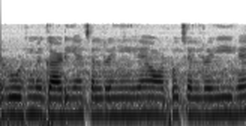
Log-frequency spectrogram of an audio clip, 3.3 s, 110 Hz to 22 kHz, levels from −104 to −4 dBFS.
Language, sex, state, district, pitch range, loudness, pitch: Hindi, female, Bihar, Madhepura, 180-185 Hz, -16 LUFS, 185 Hz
